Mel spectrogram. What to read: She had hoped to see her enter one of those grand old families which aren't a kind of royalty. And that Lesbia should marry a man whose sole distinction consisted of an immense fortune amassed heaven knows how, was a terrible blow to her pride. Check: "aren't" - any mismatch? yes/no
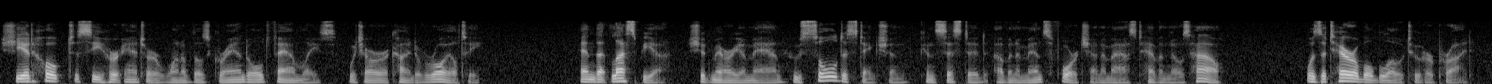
yes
